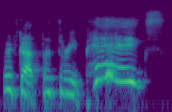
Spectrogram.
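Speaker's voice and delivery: normal talking voice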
